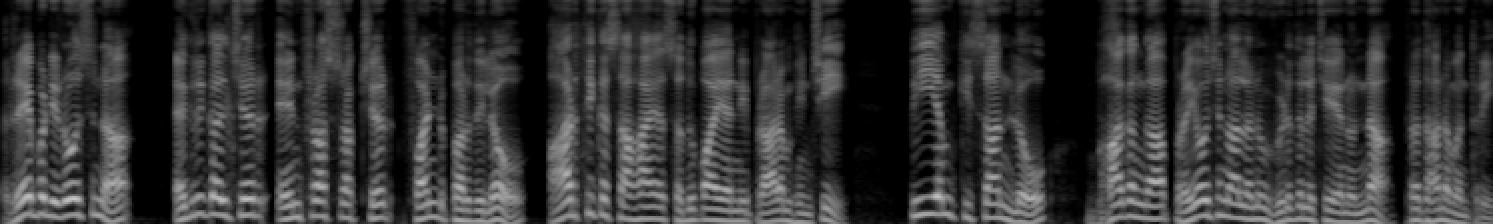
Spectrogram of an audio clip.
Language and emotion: Telugu, neutral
